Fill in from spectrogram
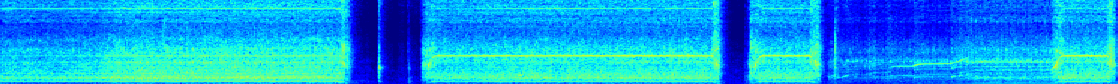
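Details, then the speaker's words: DeWalt driver after repair: clean, steady high whir in repeated bursts, starting and stopping crisply with no grinding or rattle; declared fixed. "That's perfect. I'm happy with that. I'm calling that fixed."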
